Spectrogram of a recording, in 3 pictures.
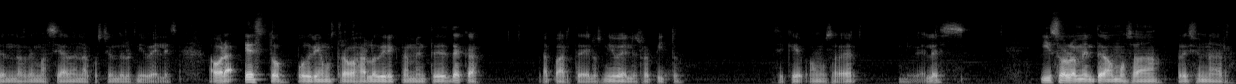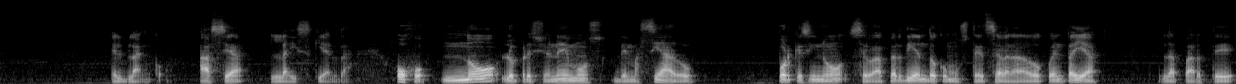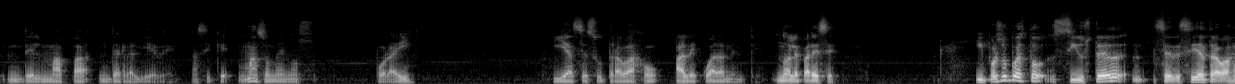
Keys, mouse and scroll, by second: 1.3 click, 2.7 click, 3.5 click, 5.1 click, 8.5 click, 9.4-10.2 drag, 11.4-12.5 drag, 13.8-14.6 drag, 23.4-24.3 drag, 26.4 click, 28.8 click, 34.8 click, 35.4 click.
